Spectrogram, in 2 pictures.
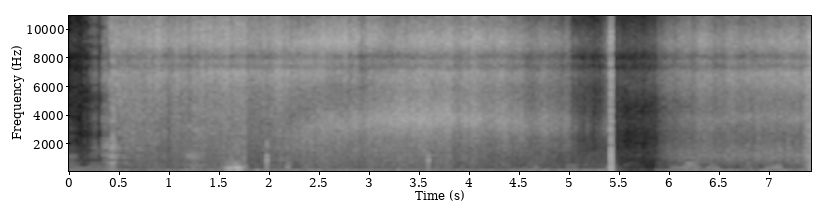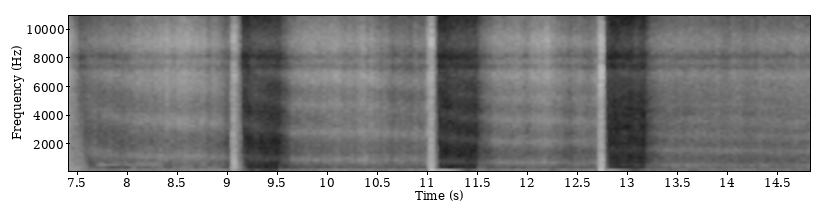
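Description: A firework fuse hisses for about five seconds after being lit. Then the firework fires balls of fire: five sharp pops about every one and a half to two seconds, with a hiss between them.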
